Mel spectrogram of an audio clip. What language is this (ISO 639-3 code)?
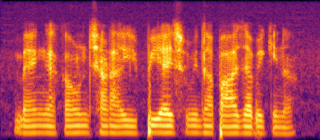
ben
